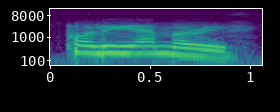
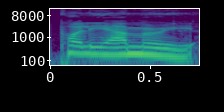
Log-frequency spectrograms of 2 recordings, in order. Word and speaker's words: polyamory: Polyamory. – Yes, polyamory.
